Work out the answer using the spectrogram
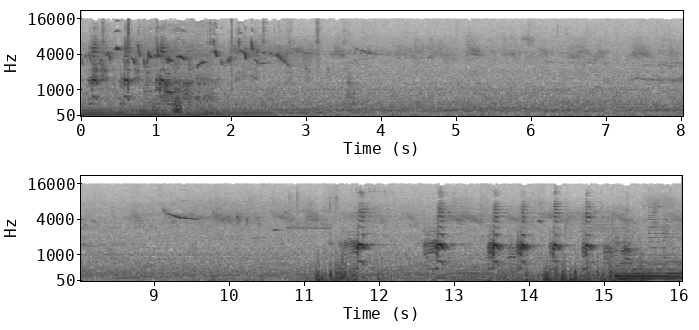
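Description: Birds calling: scattered high chirps in the first seconds and a single rising whistle in the middle, then a run of about seven loud calls in quick succession near the end. Background music fades out at the start and guitar music comes in at the very end.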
